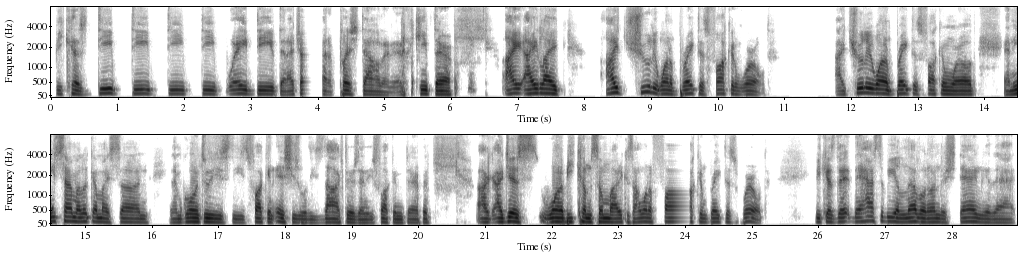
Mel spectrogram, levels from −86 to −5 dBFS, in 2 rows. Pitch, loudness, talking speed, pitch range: 120 Hz, -20 LUFS, 180 wpm, 110-130 Hz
